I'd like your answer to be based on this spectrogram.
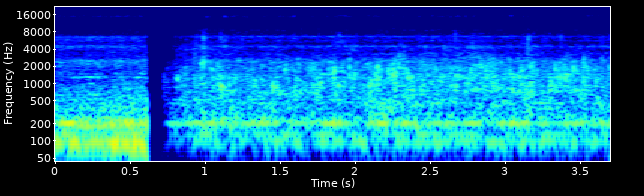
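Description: Rui fish curry bubbling in a pot on the stove, a soft continuous simmer with gentle popping bubbles after a brief dropout near the start, close and quiet, no voices.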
